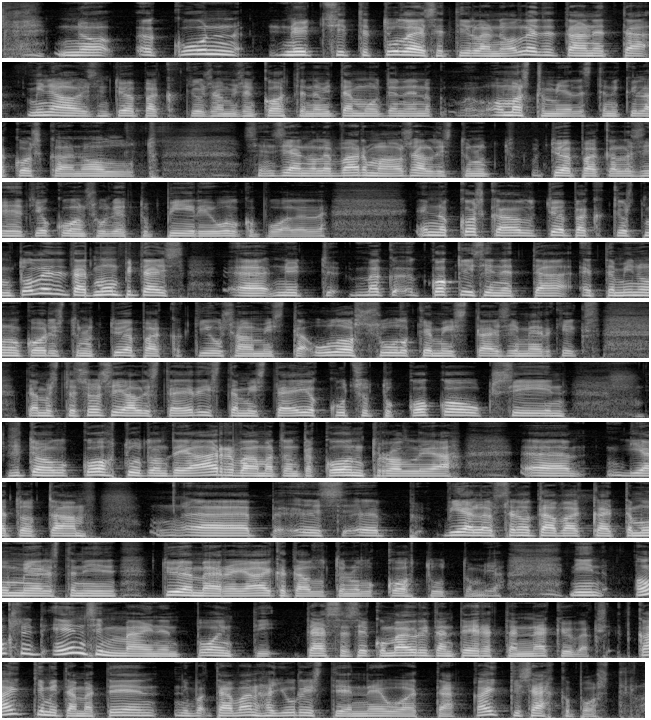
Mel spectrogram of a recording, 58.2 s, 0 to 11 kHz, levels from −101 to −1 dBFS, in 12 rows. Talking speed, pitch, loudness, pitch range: 115 wpm, 150 Hz, -22 LUFS, 135-165 Hz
